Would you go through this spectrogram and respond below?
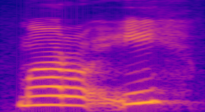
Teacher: را ساکن سے پہلے زبر ہے تو را کو پورا آواز سے پڑھیں گے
